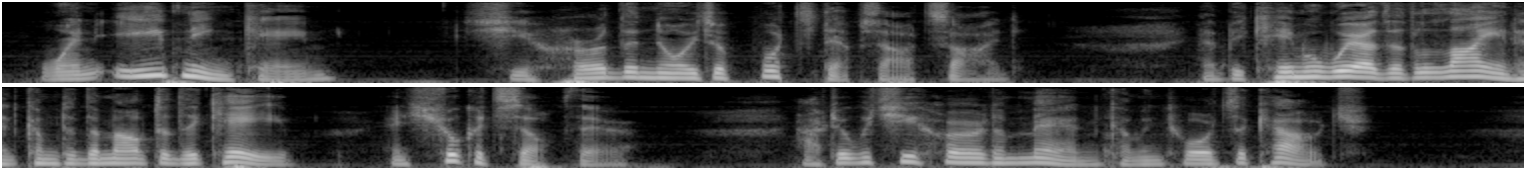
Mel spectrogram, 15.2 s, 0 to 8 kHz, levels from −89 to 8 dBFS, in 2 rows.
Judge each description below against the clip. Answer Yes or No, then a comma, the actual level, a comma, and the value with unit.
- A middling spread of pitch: No, wide, 6.0 semitones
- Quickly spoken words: No, average, 150 wpm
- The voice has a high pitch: No, low, 125 Hz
